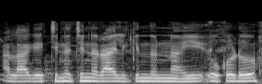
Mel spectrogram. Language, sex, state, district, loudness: Telugu, male, Andhra Pradesh, Annamaya, -14 LUFS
